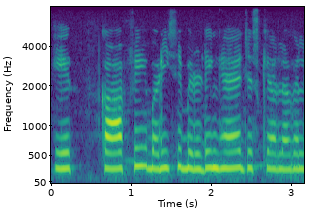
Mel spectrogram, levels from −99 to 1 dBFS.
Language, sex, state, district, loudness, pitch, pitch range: Hindi, female, Bihar, Kaimur, -15 LUFS, 270 Hz, 265-280 Hz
